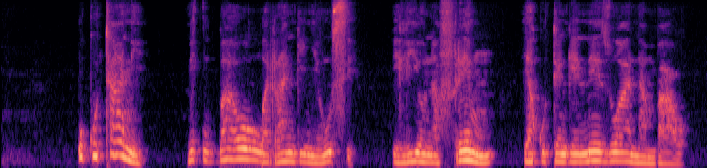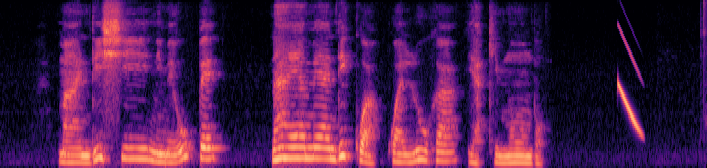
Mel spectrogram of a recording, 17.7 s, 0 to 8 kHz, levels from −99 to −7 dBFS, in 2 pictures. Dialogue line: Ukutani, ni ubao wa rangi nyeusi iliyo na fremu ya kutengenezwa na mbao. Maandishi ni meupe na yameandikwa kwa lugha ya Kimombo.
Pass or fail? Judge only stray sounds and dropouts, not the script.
fail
